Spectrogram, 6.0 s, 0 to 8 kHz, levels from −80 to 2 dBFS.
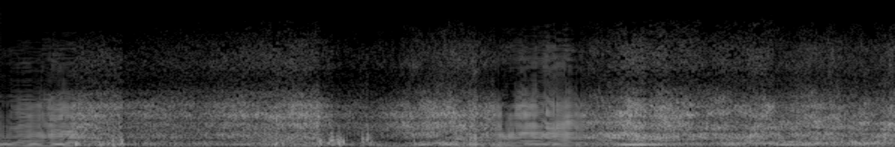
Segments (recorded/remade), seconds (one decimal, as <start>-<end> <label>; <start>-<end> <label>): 0.0-0.5 remade; 0.5-3.3 recorded; 3.3-3.9 remade; 3.9-6.0 recorded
